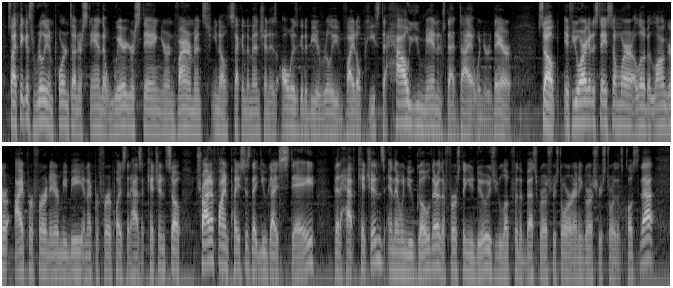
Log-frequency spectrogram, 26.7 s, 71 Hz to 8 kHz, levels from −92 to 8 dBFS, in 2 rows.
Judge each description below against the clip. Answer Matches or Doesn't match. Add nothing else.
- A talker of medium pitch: Doesn't match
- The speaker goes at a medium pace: Doesn't match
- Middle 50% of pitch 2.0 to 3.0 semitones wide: Doesn't match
